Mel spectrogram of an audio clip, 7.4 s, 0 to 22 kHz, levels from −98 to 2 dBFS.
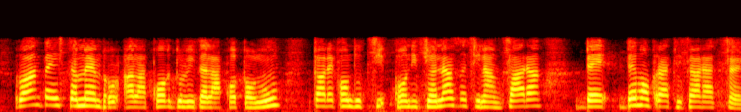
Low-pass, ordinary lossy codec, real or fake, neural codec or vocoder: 5.4 kHz; AAC, 48 kbps; fake; codec, 44.1 kHz, 1.7 kbps, Pupu-Codec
